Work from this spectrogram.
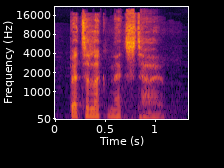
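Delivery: low half-whispered aside. A player speaking as their character while walking past someone, half-whispering. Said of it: "just whisper".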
